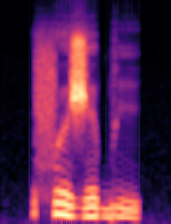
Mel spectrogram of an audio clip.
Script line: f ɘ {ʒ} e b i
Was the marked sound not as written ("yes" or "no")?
no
